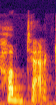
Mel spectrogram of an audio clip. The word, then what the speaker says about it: Uptack: Hubtac, yes.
